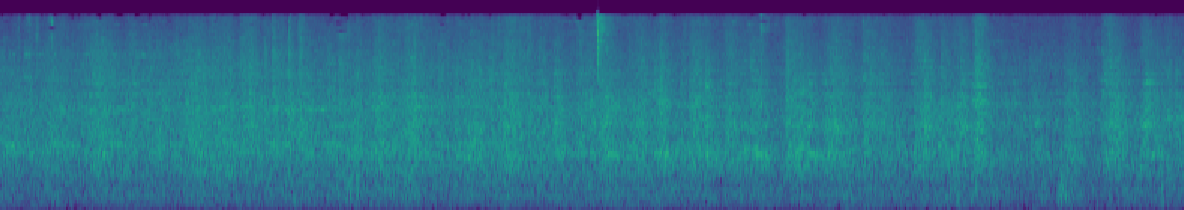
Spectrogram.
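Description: Freight train of loaded steel-coil wagons rolling past, a steady rumble with the wheels clicking over the rail joints, the clicks coming more often in the second half.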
